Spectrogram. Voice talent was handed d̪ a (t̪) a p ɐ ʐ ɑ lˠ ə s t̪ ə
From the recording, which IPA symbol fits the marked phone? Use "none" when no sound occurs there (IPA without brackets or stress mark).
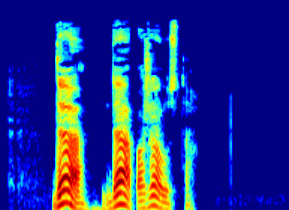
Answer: d̪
